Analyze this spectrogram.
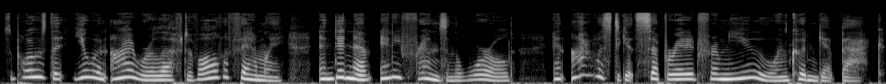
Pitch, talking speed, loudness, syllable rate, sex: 245 Hz, 210 wpm, -16 LUFS, 5.0 syllables/s, female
